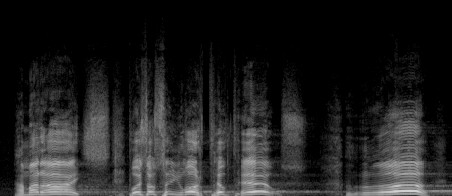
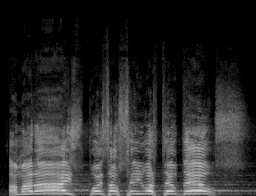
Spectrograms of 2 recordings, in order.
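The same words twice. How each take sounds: First: Slow, swelling mock-holy declamation; put-on pious voice. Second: Loud, high declamation; memorised recitation. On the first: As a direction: stretch each word with exaggerated religious solemnity. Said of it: "quando vai falar com Deus muda de voz". (voz forçada de quem fala com Deus) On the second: Acted. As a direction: recite it loudly like a learned speech. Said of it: "tava decorado". (discurso decorado, declamado alto)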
